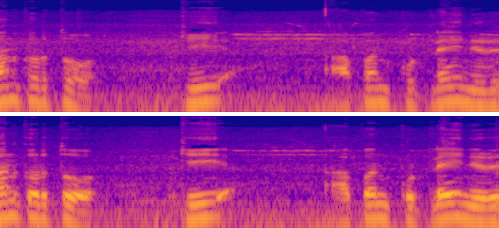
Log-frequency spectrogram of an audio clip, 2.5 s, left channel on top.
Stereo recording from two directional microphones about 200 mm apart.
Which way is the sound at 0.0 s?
25° right (ahead or behind).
